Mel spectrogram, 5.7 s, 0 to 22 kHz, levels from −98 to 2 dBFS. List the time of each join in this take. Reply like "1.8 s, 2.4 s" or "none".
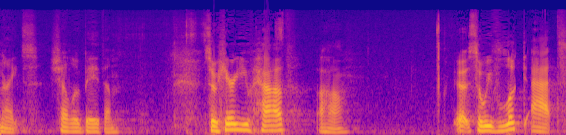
none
